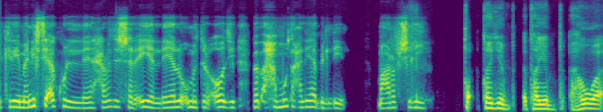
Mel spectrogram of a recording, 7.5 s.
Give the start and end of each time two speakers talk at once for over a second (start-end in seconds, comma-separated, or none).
none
